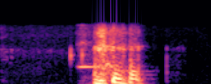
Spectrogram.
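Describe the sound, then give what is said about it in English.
An electronic doorbell rings once, a bright, tonal chime lasting about half a second and fading out, followed by a faint short blip. “Although, if we were getting robbed, he wouldn't ring the doorbell.”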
